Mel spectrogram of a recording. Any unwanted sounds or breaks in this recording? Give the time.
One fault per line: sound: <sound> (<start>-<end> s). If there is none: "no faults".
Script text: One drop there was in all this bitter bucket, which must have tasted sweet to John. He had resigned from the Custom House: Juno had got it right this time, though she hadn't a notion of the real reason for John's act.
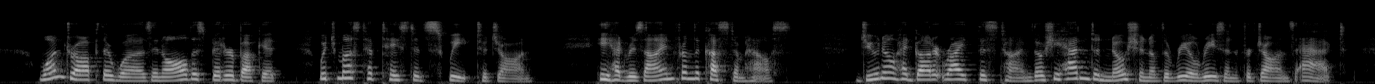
no faults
